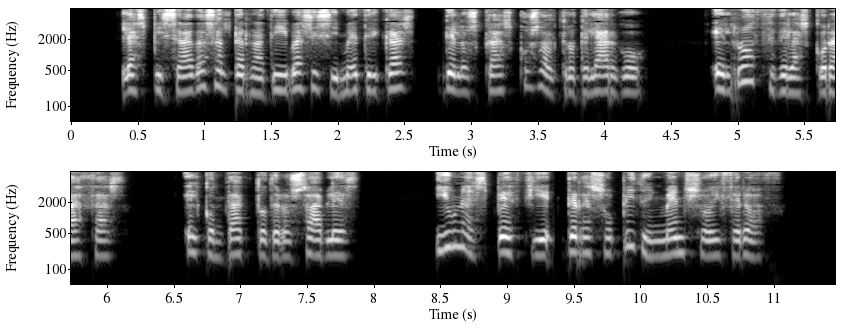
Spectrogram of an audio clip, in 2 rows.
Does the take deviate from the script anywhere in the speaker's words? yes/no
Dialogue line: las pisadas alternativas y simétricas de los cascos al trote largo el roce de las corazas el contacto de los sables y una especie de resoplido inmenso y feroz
no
